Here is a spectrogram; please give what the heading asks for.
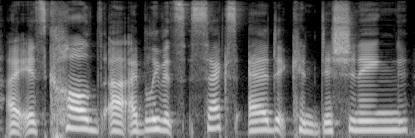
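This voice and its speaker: A woman's voice: on the low side, unhurried, smooth. A middle-aged woman hosting a casual livestream in an informal, joking, sardonic manner, talking into a close desk microphone. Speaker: host of a live reaction show. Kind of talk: casual livestream chat and reaction commentary. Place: small room at home. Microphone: close desk microphone on a boom arm, with headset.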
